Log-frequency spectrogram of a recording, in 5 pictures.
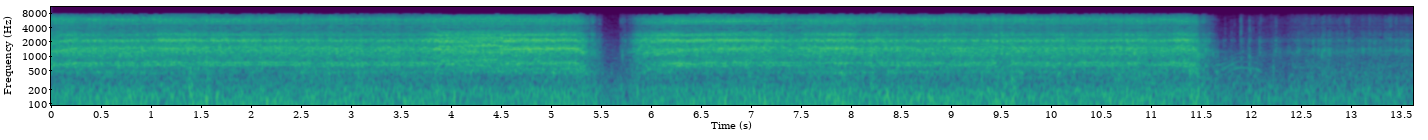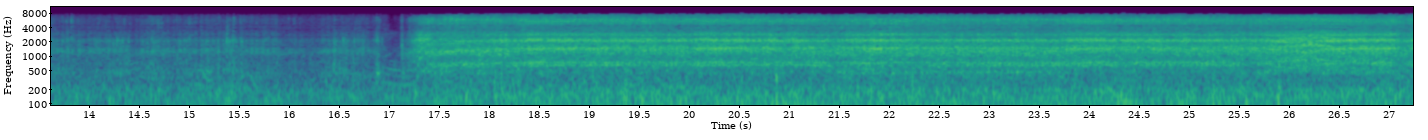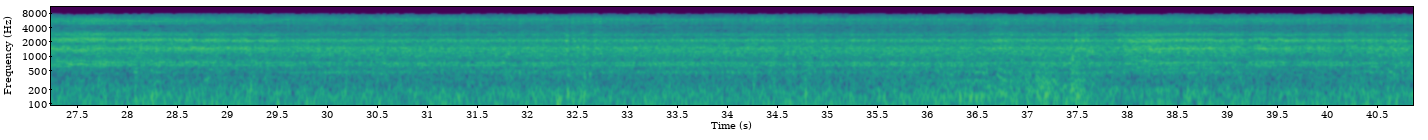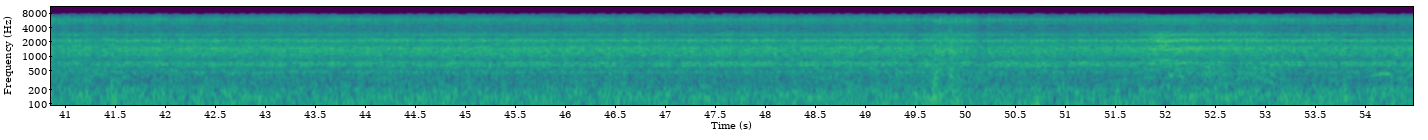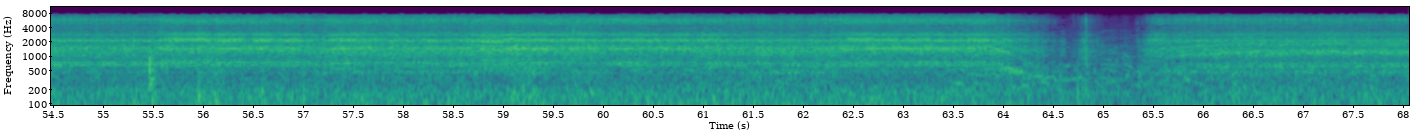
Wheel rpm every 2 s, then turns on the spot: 190, 200, 170, 160, 200, 180, 20, 20, 40, 190, 200, 200, 200, 200, 200, 200, 200, 200, 200, 200, 200, 200, 200, 200, 200, 200, 200, 200, 200, 200, 200, 200, 60, 150.
12-16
